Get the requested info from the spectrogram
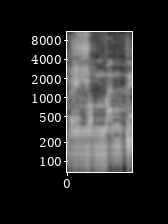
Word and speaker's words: rimbombante: Incluso llego a sonar rebombante. ¿Cómo se dice esa palabra? – Rimbombante. Rimbombante.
